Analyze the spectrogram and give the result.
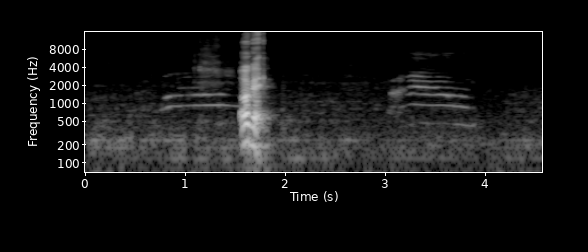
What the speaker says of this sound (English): Oh, I hear your cat.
